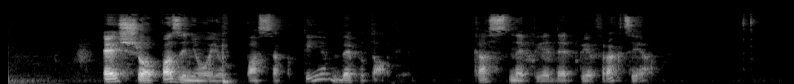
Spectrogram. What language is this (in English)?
Latvian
